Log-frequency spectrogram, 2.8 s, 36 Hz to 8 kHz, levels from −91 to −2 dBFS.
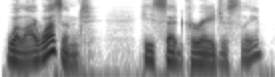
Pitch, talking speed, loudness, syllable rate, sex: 115 Hz, 130 wpm, -22 LUFS, 4.2 syllables/s, male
